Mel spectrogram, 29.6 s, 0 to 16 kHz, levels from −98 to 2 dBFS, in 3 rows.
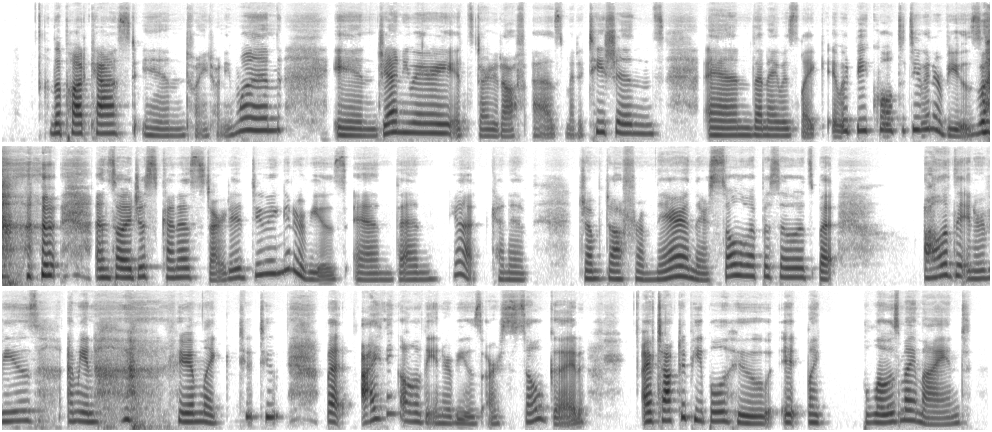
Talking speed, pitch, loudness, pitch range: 155 wpm, 235 Hz, -27 LUFS, 190-265 Hz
